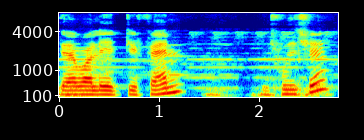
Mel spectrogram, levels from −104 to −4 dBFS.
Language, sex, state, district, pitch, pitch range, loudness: Bengali, male, West Bengal, Alipurduar, 145 Hz, 140-185 Hz, -16 LUFS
